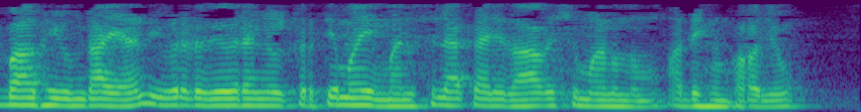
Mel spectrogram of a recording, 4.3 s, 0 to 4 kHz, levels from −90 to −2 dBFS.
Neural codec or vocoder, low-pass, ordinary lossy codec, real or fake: autoencoder, 48 kHz, 32 numbers a frame, DAC-VAE, trained on Japanese speech; 3.6 kHz; MP3, 16 kbps; fake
